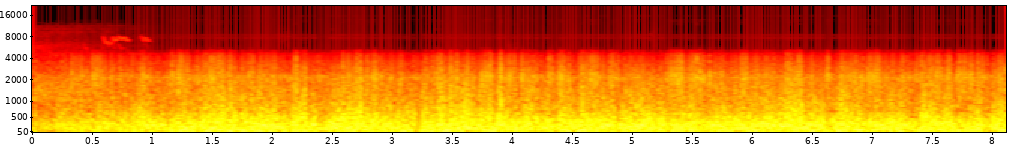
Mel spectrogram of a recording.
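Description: Wind rushes and buffets loudly against a microphone.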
